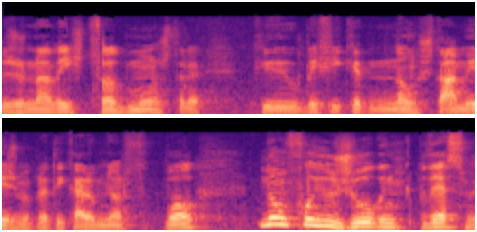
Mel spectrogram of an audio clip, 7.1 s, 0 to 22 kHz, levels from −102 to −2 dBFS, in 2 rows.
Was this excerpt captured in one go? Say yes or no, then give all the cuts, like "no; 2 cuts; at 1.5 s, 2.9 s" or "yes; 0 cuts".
yes; 0 cuts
